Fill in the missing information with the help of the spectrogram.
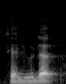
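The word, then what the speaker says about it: cellular: की ध्वनि है होना चाहि सेल्यूलर लेकिन सही उच्चारण है सेल्यूलर क्वेन इसका उ भी क्वेन होना चाहि नियम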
